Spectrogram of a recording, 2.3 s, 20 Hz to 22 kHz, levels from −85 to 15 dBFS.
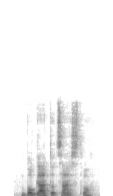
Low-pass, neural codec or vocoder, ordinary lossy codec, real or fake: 10.8 kHz; none; Opus, 64 kbps; real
